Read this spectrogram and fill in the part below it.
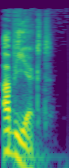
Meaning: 1. object (general sense) 2. enterprise, institution, facility (place of economic or industrial activity) 3. object
- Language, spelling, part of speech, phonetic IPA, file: Russian, объект, noun, [ɐbˈjekt], Ru-объект.ogg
